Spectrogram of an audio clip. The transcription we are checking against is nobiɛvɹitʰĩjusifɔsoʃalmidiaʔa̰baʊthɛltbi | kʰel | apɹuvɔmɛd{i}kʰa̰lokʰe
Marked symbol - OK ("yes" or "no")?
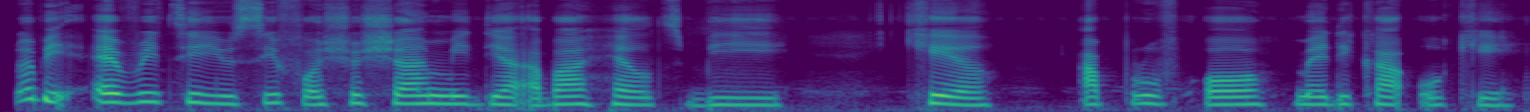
yes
